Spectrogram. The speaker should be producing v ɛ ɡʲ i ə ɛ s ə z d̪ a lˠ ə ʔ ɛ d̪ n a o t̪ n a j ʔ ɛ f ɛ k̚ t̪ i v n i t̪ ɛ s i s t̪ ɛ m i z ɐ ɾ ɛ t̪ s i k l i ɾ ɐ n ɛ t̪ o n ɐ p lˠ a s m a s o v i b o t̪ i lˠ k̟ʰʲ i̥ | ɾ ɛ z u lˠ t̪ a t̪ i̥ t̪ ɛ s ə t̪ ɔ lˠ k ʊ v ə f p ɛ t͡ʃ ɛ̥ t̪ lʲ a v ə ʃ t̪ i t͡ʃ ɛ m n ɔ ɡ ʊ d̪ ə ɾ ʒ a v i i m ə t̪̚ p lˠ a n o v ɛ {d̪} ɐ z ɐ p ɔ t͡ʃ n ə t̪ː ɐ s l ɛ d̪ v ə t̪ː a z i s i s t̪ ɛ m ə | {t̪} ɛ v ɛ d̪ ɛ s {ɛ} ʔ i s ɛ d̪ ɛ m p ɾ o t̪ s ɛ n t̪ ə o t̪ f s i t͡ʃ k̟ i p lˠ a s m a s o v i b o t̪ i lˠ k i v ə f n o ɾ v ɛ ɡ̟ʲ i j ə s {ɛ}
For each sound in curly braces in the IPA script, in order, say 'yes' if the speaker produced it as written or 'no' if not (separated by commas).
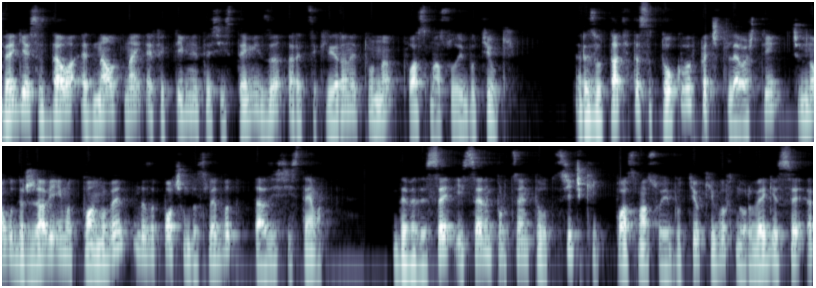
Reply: yes, no, yes, yes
